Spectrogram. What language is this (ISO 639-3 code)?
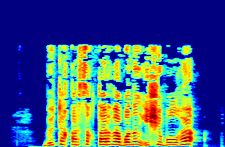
bak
